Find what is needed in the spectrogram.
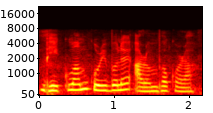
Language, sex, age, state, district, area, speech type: Assamese, female, 18-30, Assam, Kamrup Metropolitan, urban, read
